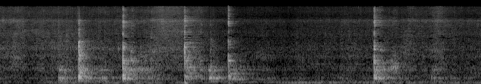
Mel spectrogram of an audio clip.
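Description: Sliced capsicum sautéing in hot oil, with a low steady sizzle broken by five or six sharp scrapes and clacks of a stirring spoon spread across the clip, close and fairly quiet, with no voices.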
